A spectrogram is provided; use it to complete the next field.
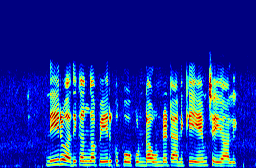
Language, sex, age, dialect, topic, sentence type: Telugu, female, 31-35, Telangana, agriculture, question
